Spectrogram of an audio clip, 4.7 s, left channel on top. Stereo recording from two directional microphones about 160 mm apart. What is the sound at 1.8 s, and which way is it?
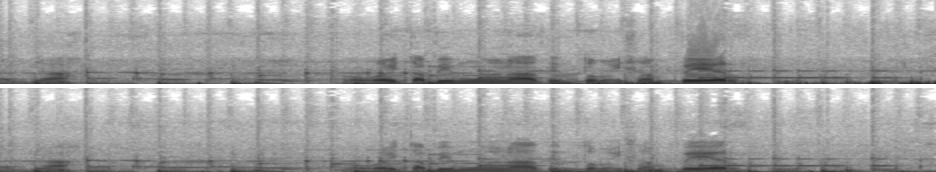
Speech, centre (ahead or behind).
